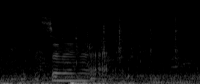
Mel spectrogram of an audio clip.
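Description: Speech only: a woman's single soft "yeah" about half a second in, then quiet room tone from the studio.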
